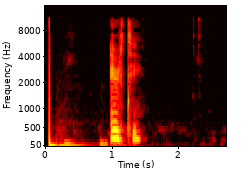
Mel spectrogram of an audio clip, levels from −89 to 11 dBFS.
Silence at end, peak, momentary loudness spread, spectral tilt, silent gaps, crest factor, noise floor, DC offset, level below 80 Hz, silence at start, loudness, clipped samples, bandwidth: 1.3 s; -2 dBFS; 23 LU; -5.5 dB/octave; none; 20 dB; -72 dBFS; under 0.1%; -36 dBFS; 0.05 s; -20 LUFS; under 0.1%; 11.5 kHz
